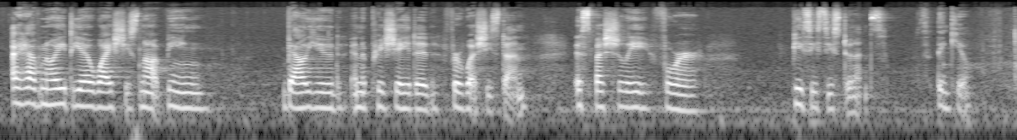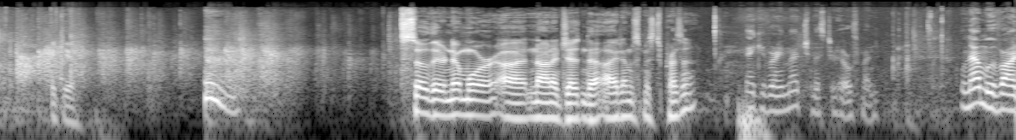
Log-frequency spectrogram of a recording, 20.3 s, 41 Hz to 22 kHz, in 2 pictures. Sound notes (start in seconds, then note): 13.7 applause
